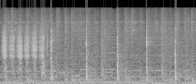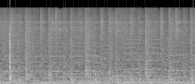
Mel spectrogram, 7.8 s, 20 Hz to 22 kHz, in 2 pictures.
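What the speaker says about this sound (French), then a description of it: "je vais prendre la hache, la scie, on va essayer d'ouvrir pour que le 4x4 puisse passer dessous" A hand saw cuts through a fallen tree blocking a 4x4 track in France, starting with a quick burst of rasping strokes and then settling into slower, evenly spaced sawing pulls, close and alone.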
